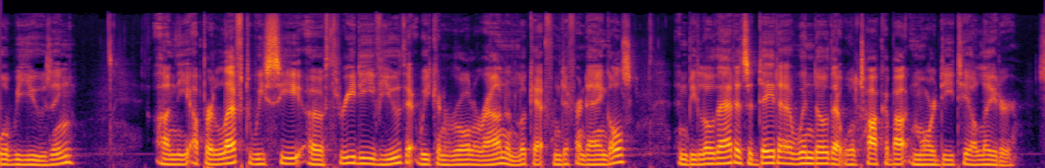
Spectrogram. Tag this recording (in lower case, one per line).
speech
